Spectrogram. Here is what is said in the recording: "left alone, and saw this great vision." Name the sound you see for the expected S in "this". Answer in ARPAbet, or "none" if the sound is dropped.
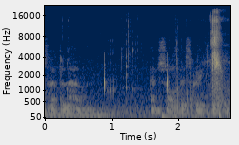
S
